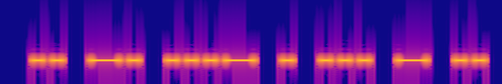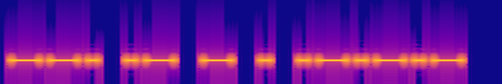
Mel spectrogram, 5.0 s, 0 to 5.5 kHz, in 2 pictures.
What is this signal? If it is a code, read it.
Morse code, heard as a keyed tone, about 25 wpm, 600 Hz. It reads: INVESTIGATE.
